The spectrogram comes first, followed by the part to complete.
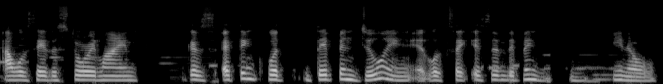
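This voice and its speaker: A woman's voice: medium pitch, fairly even intonation, a little slow, creaky, darkish tone, faint music behind, rough recording. A woman in casual, reflective chat as a gaming co-host, hesitating and repeating words as she gathers her thoughts. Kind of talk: casual chat reviewing a game story.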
